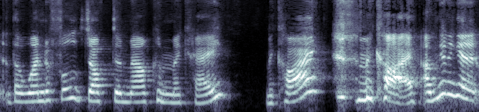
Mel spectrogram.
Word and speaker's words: Mackay: all right so it would be uh anya makai not anja mckay exactly so yes we both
